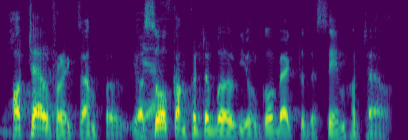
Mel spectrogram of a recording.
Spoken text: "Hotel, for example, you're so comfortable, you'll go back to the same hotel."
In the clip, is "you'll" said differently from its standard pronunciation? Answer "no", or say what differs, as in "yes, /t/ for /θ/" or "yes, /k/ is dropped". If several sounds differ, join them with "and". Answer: no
